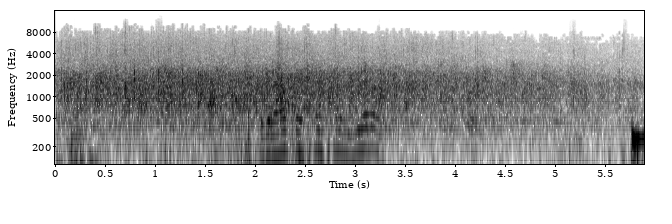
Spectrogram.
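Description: A large audience applauds, then the clapping slowly fades.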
